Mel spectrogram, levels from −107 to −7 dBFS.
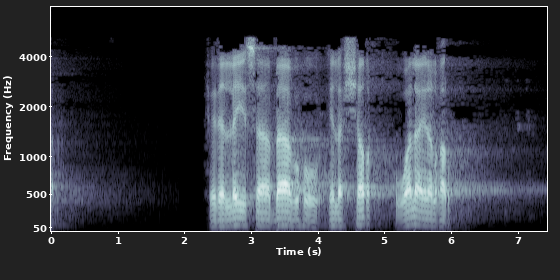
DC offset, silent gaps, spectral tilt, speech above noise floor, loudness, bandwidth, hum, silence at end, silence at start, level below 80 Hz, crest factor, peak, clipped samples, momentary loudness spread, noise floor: under 0.1%; 1.91-2.27 s; -8 dB/octave; 65 dB; -25 LUFS; 5.4 kHz; none; 1.2 s; 0 s; -66 dBFS; 20 dB; -8 dBFS; under 0.1%; 16 LU; -90 dBFS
